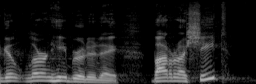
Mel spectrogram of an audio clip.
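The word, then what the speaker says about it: בראשית: get learn Hebrew today bashit okay now remember you got to you got to get a little South of the Border and roll that R all right not bad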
